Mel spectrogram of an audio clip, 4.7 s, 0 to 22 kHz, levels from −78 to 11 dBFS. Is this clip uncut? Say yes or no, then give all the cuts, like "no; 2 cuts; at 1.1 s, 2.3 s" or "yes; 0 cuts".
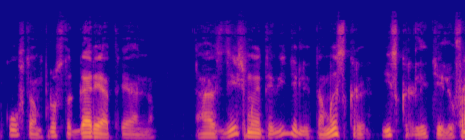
yes; 0 cuts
